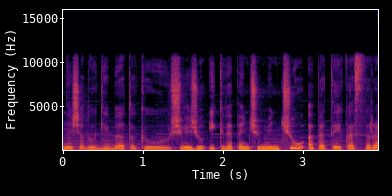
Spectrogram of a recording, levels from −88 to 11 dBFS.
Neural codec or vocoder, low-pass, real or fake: none; 10.8 kHz; real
